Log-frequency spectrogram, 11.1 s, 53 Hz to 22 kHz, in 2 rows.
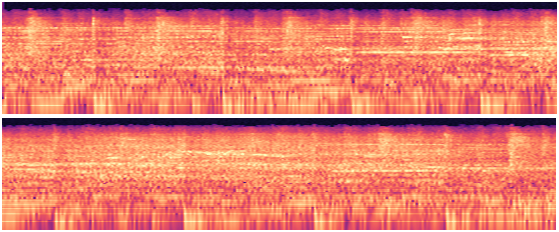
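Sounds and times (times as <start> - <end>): crowd cheering and shouting: 0.0 - 11.0
music with repeating bass: 0.0 - 11.0.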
